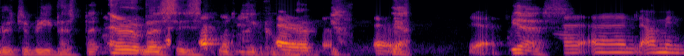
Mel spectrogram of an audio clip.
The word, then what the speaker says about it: Erebus: of the ship called eribus to have i said it right no no well erebus i think but i don't know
